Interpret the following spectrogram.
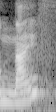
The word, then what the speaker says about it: knife: For example knife. We all knife, but we know that the K is silent and it was pronounced so this chiving bow sounds alter the way English words were pronounced.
